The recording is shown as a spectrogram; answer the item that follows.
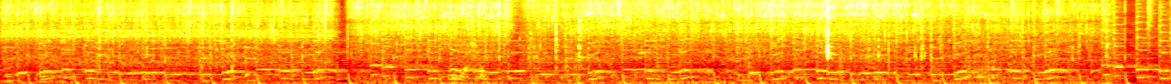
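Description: A pork chop and mushrooms frying in butter in a pan on a propane camp stove, a steady sizzle. Once, about ten seconds in, a metal fork or knife clicks sharply against the pan.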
